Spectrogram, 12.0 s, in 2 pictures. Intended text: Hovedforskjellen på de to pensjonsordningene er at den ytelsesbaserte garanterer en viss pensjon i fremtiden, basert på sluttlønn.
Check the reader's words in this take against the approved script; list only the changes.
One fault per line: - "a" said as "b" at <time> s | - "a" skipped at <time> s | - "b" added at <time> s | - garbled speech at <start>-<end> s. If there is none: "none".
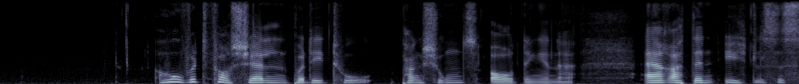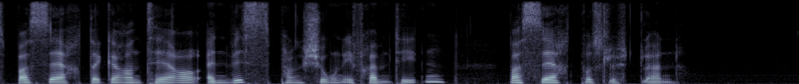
none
